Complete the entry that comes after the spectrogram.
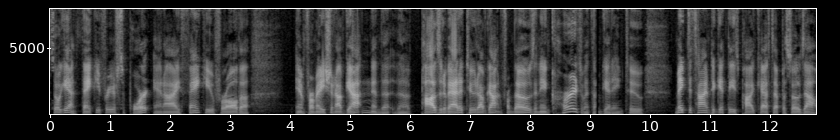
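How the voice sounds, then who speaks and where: On a very clean recording with a silent background, a man speaks at a medium pitch. His pace is fairly quick, the pitch varies in an ordinary way, and the sound is dry and close with no echo. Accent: American. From US South. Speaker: podcast host, tradesman and apprenticeship instructor. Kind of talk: motivational podcast talk. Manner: casual, unscripted.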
